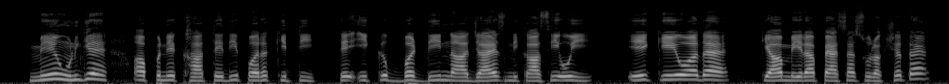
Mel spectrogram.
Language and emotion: Dogri, fearful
